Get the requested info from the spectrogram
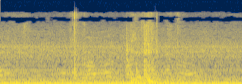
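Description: A vehicle engine running steadily as a low rumble, with faint voices and a couple of short knocks about halfway through.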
